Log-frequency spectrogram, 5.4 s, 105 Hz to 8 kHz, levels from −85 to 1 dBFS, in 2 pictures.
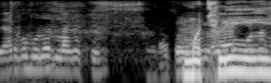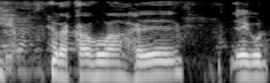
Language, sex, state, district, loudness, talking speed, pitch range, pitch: Hindi, male, Chhattisgarh, Raigarh, -15 LUFS, 65 wpm, 155-190 Hz, 175 Hz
